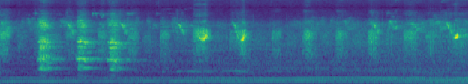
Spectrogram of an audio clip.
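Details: Red nose pit bulls Oscar and chocolate-coloured Müdür brought together for mating. Three sharp, loud barks in quick succession, then several fainter short barks and yips spaced irregularly, over a steady low hum.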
